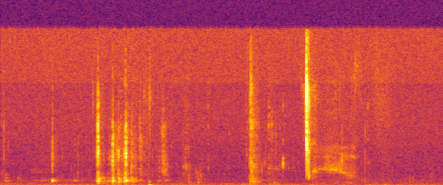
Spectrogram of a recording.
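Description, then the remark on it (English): Someone quietly sips hot coffee: a few soft slurps, small mouth clicks and a swallow, with brief breathy bursts against a low background hum. “Excuse me as I sip on this coffee.”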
